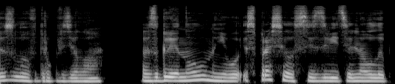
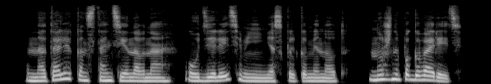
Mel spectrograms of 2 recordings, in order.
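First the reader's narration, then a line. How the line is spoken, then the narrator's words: Even tone. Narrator (Russian): ровным тоном произнес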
